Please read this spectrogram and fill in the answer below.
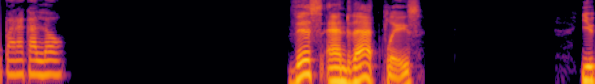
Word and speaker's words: παρακαλώ: Then repeat after me, focusing on pronunciation. Ready? Do you remember how to say please? Παρακαλώ. Παρακαλώ.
